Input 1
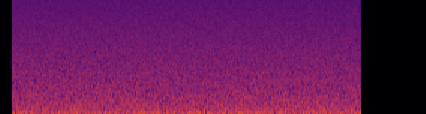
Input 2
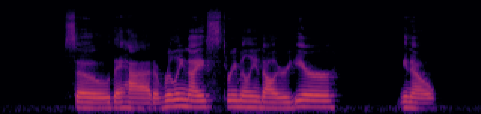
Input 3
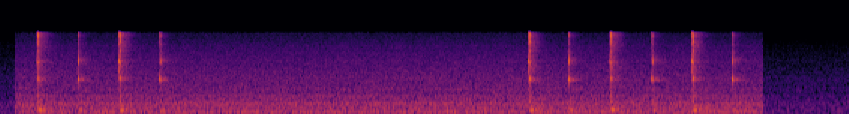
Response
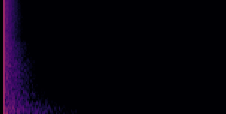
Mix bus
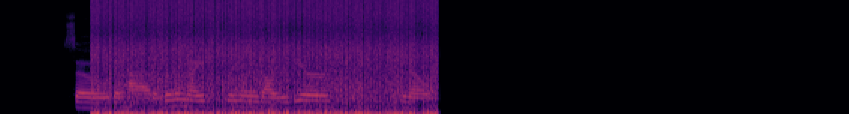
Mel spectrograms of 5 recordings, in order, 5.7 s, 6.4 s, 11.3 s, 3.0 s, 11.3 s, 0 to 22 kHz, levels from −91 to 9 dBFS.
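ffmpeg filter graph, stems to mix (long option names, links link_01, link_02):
-filter_complex "[0:a]acrusher=bits=4:dc=4:mix=0:aa=0.000001,adelay=1050,volume=-4.5dB[link_01];[1:a]volume=-6dB[link_02];[link_01][link_02]amix=inputs=2:normalize=0,equalizer=frequency=125:width_type=o:width=1:gain=-11,equalizer=frequency=250:width_type=o:width=1:gain=-9,equalizer=frequency=2000:width_type=o:width=1:gain=-3,equalizer=frequency=4000:width_type=o:width=1:gain=3,equalizer=frequency=8000:width_type=o:width=1:gain=-6"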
